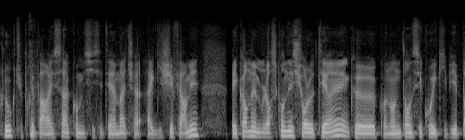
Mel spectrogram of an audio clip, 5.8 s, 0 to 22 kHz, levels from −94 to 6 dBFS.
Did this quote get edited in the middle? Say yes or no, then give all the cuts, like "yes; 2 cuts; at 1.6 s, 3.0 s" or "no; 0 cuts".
no; 0 cuts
